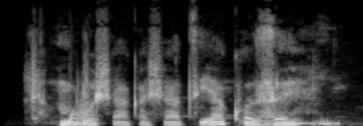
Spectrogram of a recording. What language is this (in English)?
Kinyarwanda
